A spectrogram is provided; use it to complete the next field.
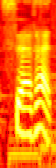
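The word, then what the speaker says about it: сәгать: Ты же знаешь, что это слово пишется как сягат, но произносится как сагат.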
